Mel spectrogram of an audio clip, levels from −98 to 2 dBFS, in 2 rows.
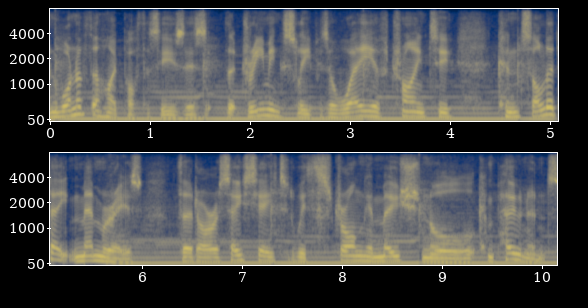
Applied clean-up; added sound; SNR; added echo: none; Musical instrument; 8 dB; none.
